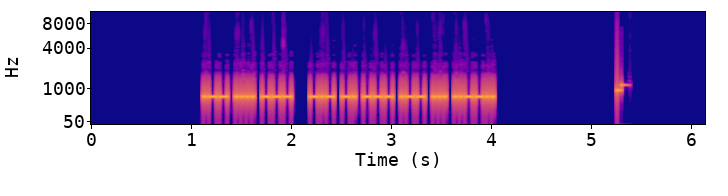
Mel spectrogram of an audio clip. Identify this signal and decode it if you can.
Morse code, heard as a keyed tone, about 44 wpm, 700 Hz. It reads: WHO KNOWS?
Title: A Sound Of Thunder 45wpm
